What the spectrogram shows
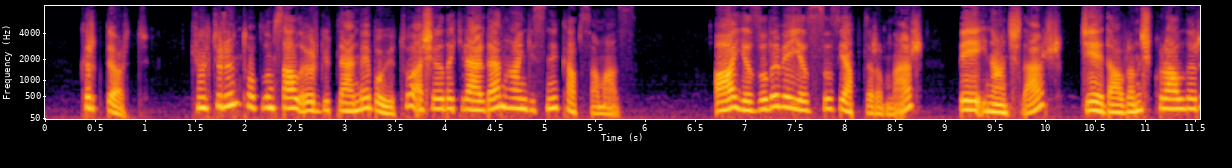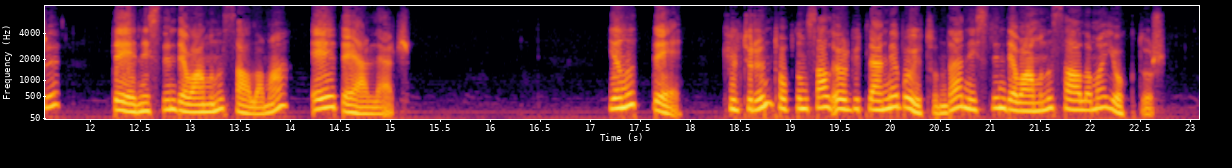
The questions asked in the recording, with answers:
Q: Kültürün toplumsal örgütlenme boyutu aşağıdakilerden hangisini kapsamaz?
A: Yanıt D.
